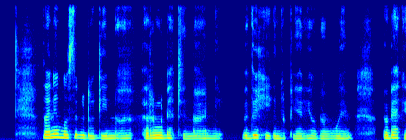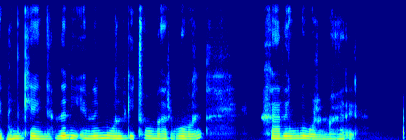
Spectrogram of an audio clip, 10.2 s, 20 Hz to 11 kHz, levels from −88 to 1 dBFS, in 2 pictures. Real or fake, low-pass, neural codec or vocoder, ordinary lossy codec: fake; none; autoencoder, 22.05 kHz, a latent of 192 numbers a frame, VITS, trained on one speaker; none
